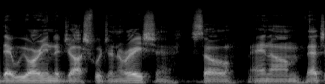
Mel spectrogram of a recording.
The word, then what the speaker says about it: Jeshua: by the way um it's joshua spelled with an e let's talk about it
